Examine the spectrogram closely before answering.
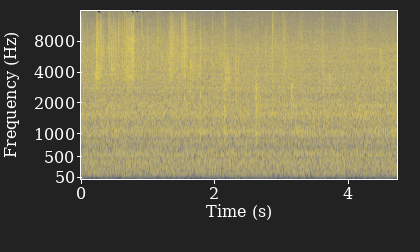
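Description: Garlic frying in olive oil in a pan, sizzling as a steady hiss with a few faint crackles.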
